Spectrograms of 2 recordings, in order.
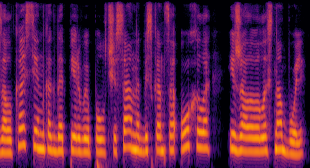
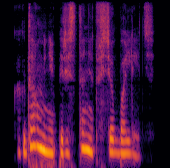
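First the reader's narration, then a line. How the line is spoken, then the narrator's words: Near-whispered question. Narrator (Russian): Почти шепотом спросила она Кассиана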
